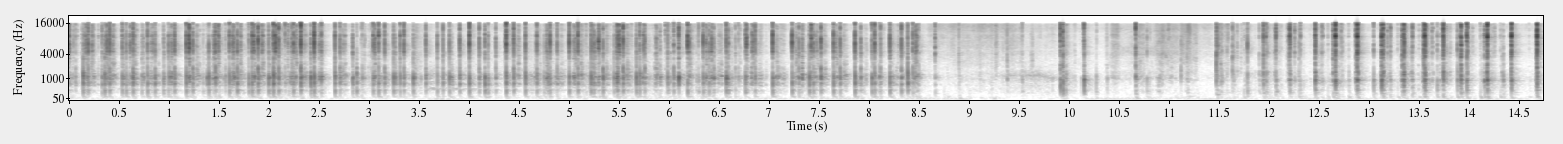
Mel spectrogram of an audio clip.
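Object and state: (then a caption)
Plastic bottle cap. Fingertips and nails rapidly tap and scratch the black ribbed plastic screw cap of a clear plastic bottle that appears to hold water, held in the hand. Dense, crisp clicking and scraping with a bright midrange tone runs for about eight and a half seconds, drops to a brief quiet stretch, then resumes as sparser sharp taps.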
